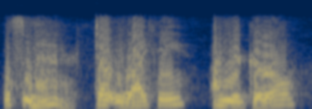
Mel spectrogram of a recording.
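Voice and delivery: high, wheedling seductress; coaxing lover. Acted.

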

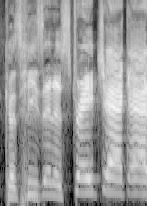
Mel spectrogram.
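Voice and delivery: high, loud comic babble building from the punchline; lightly acted straitjacketed singer. Podcaster mimicking Draymond wheeled out in a straitjacket, hammed-up babble. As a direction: raise the pitch into hammed-up nonsense syllables.

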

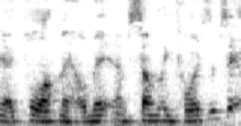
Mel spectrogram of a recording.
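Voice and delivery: ordinary talk

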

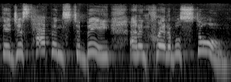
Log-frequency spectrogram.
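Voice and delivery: usual speaking voice

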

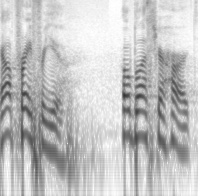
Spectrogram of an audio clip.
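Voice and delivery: low, lightly condescending blessing; spiritual arrogance. Acted. Believer pitying the opponent, mildly arrogant holy confidence. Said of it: "like, a spiritual arrogance".

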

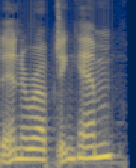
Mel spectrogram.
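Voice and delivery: ordinary delivery

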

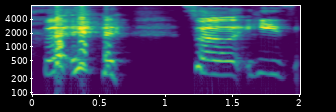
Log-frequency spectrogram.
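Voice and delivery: slow words through a real laugh; giggling while trying to go on. Real, not acted. Laughing after bad news.

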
